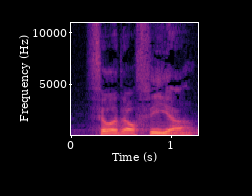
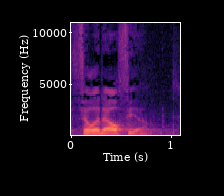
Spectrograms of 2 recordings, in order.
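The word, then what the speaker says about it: philadelphia (φιλαδελφία): As you may or may not know, the Greek word for brotherly love is philadelphia, or as we might pronounce it, Philadelphia.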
